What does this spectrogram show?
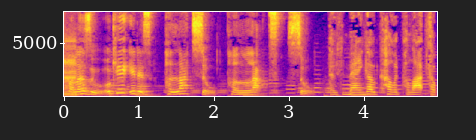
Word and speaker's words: palazzo: no it is not Palazo okay it is pazo patoo those mango colored pazo pants that made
